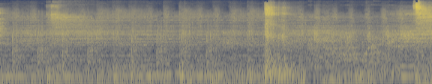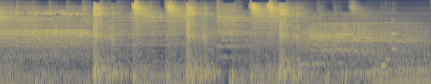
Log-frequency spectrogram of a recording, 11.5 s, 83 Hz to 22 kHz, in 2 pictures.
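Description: A handgun fires in Resident Evil 2 on PS1, with several sharp, distinct shots spread irregularly over a steady low game ambience.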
